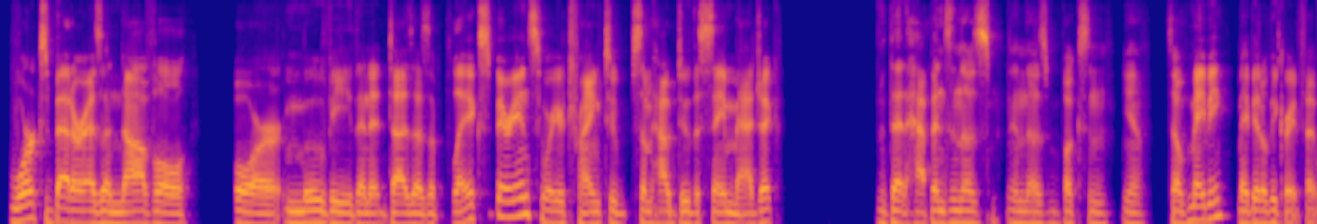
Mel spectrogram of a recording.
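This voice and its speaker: A man co-hosting a gaming podcast, giving his views in casual chat and thinking aloud with lots of restarts. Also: lowish voice. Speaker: podcast co-host.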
